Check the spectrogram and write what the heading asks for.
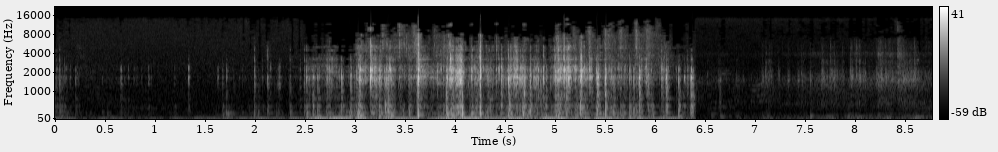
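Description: Airsoft guns firing in rapid strings of shots, loudest in the middle and cutting off suddenly about six seconds in, with scattered single clicks before and after.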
